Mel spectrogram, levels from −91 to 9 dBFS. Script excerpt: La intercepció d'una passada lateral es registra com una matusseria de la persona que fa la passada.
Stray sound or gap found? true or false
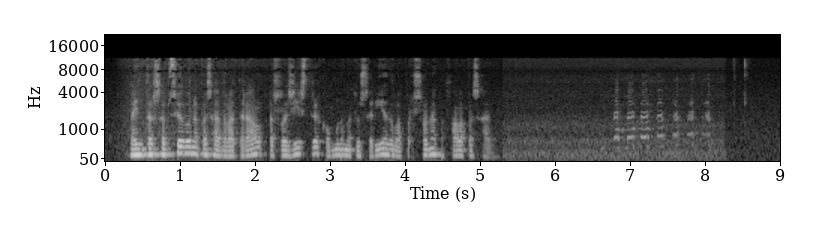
true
